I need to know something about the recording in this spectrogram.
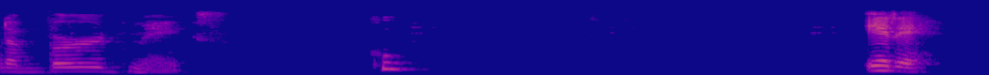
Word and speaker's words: ere: Ire. When you pronounce this one, try to make it sound like the word Betty or the word Teddy, like a double D or a double T.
